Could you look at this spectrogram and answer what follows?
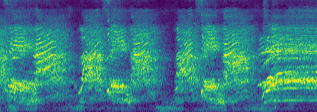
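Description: A crowd of fans, mostly high voices, calling out together in rhythmic phrases a little under two seconds apart, then holding one long drawn-out note from about five seconds in.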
